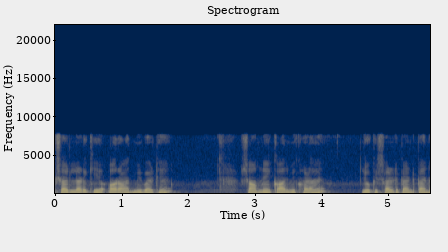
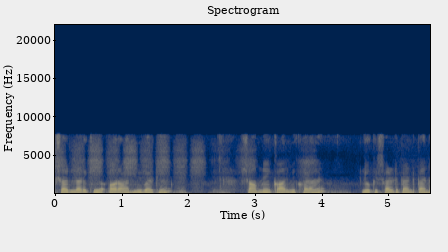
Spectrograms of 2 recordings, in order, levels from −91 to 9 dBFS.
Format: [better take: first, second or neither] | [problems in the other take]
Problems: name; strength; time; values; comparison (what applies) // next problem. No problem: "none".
first | noise reduction (neural mask model Resemble Enhance denoiser)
